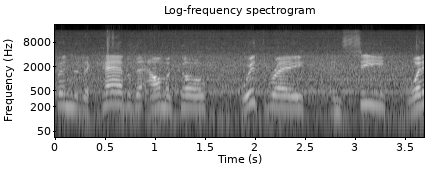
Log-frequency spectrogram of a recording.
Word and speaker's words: Almaco: going to pop into the cab of the Alma Coe with Ray and see what it takes to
